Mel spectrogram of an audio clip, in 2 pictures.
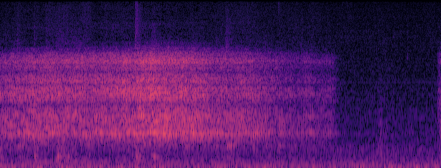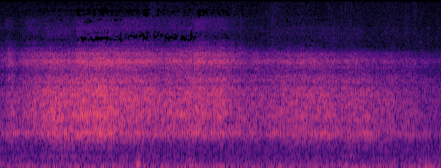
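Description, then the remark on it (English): Airy, breathy bowing on a string instrument, a steady hiss of noise like wind rather than a clear pitch, in two long sustained strokes with a short pause between them. “Or you can bow it in different places. Again, just getting a lot of airy, breathy, windy sounds.”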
